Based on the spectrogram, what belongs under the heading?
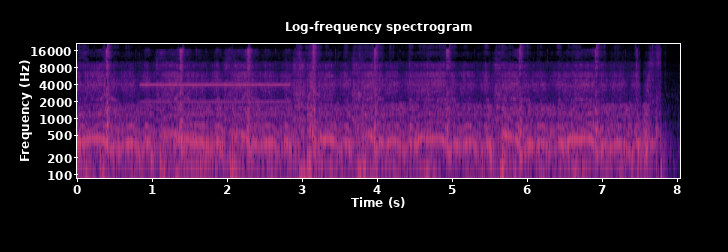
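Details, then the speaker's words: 1971 Ford F250 parked for 30 years, cold at −15 °C, jumper-wired with the battery at 11.8 V: slow, laboured cranking with a starter whine that rises and falls about once a second. It never catches; stuck valves are suspected. "Sounds like it has some stuck valves. Here's some weird stuff going on there."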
